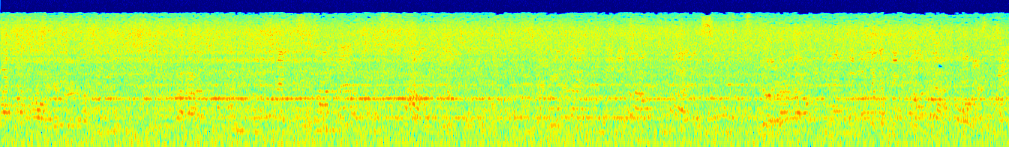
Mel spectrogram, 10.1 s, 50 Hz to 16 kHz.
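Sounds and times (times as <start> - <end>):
electric locomotive whine: 0.0 - 10.0.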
